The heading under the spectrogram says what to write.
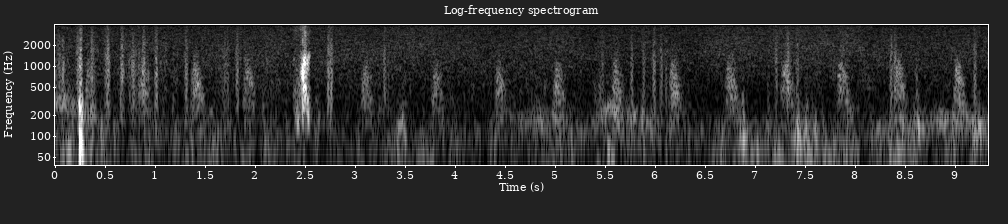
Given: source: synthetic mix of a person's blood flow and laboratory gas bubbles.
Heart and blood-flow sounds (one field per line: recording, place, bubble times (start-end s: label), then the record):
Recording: Doppler ultrasound of blood flow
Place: subclavian vein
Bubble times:
2.38-2.55 s: bubbles
From the record:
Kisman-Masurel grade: 113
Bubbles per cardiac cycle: 1 to 2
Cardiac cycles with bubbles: 1 to 10%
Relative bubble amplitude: loud (0.450 to 0.775)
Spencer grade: 1 (occasional bubble signal discernible with the cardiac motion signal, with majority of cardiac periods free of bubbles)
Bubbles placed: anywhere in the cardiac cycle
